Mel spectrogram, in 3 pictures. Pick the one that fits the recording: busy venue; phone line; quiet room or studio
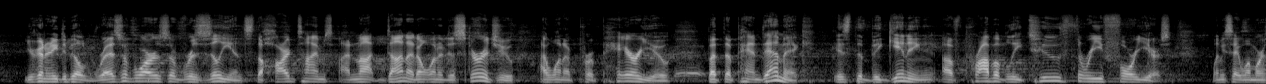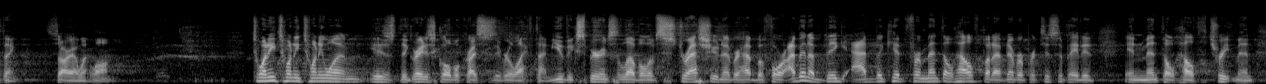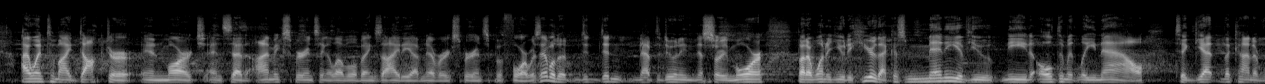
busy venue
